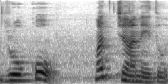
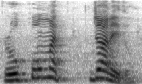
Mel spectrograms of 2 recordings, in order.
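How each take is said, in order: First: रोको alone, then मत जाने दो together; pause after रोको. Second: Louder, रोको मत together, then जाने दो; group रोको मत, stress जाने दो; pause after मत. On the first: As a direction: break after रोको, stress on मत. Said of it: "रोको के बाद अल्प विराम लगाने से". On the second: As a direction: break after मत, punch जाने. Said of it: "रोको मत के बाद अल्प विराम". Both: Shown as a demonstration.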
